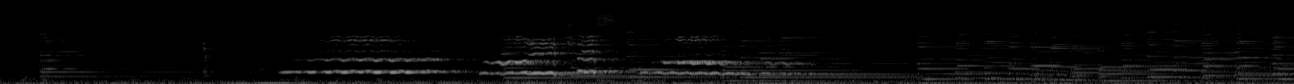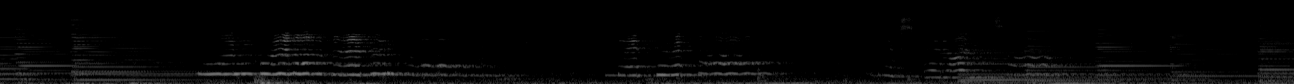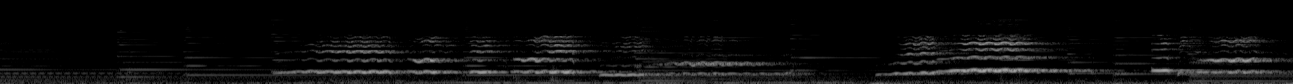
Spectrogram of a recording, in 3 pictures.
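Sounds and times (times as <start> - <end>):
operatic recitative from a third act: 2.8 - 8.2, 14.9 - 18.0, 21.8 - 23.6, 28.7 - 33.9, 34.6 - 38.7.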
